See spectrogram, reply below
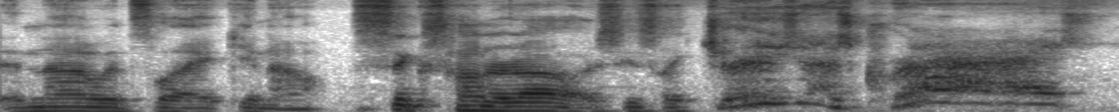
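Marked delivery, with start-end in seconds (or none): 2.6-4.1 slow, much higher groan of disbelief; dad's exasperation. Retold or imitated. Dad hearing the ticket doubled, slow high exasperation. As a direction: stretch it out like a stunned father.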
